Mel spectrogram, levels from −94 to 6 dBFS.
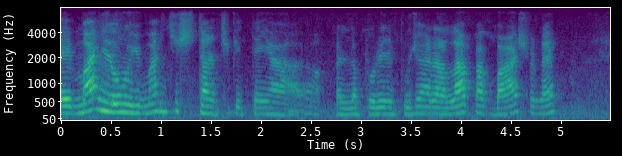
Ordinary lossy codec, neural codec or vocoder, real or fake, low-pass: Opus, 16 kbps; none; real; 7.2 kHz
